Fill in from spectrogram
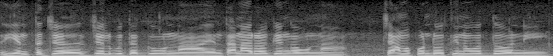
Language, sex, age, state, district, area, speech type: Telugu, female, 30-45, Andhra Pradesh, Sri Balaji, rural, spontaneous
